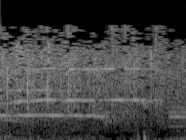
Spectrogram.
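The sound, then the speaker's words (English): A room full of people clapping together in a steady, dense wash of applause that holds at an even level for a couple of seconds, with no voices over it. “Give our hands a big round of applause.”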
